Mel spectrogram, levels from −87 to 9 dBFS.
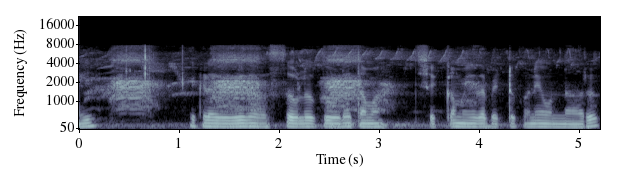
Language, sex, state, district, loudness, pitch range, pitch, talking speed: Telugu, male, Andhra Pradesh, Sri Satya Sai, -23 LUFS, 105-110 Hz, 105 Hz, 105 wpm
